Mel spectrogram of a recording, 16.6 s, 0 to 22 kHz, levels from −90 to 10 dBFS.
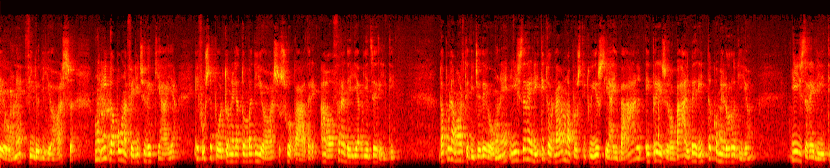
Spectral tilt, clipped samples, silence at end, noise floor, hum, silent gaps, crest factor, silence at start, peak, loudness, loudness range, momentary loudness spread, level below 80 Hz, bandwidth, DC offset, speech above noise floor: -2.5 dB/octave; under 0.1%; 0 s; -42 dBFS; none; none; 18 dB; 0 s; -2 dBFS; -19 LUFS; 2 LU; 8 LU; -76 dBFS; 15.5 kHz; under 0.1%; 23 dB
